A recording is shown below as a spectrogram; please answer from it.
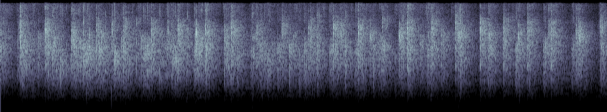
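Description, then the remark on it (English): An audience claps hands together as a hand clap of praise to the Lord after a prayer, in sustained, dense applause, many overlapping claps forming a steady, crackling wash that holds at an even loudness for several seconds with no voices standing out. “In the name of Jesus, can everybody give the Lord a hand clap of praise?”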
